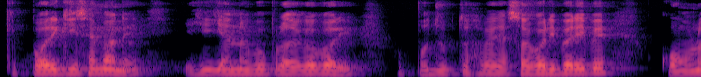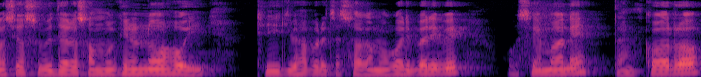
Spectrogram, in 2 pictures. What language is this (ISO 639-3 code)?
ori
